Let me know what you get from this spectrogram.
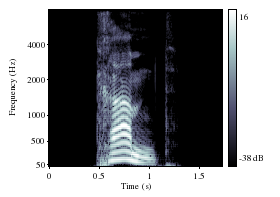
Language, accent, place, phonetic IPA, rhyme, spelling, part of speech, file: German, Germany, Berlin, [kʁaːmt], -aːmt, kramt, verb, De-kramt.ogg
- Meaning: inflection of kramen: 1. second-person plural present 2. third-person singular present 3. plural imperative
